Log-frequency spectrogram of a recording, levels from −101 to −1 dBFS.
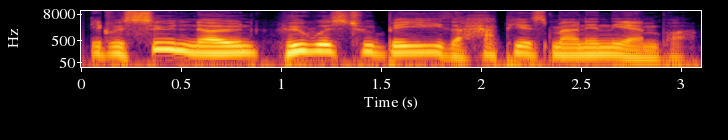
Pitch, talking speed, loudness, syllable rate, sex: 135 Hz, 270 wpm, -16 LUFS, 5.9 syllables/s, male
